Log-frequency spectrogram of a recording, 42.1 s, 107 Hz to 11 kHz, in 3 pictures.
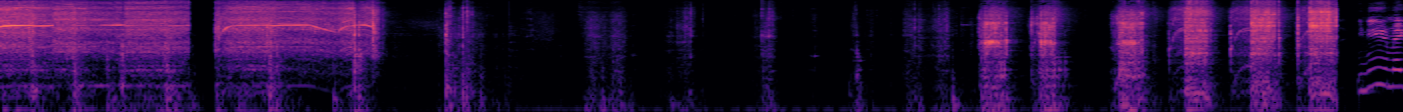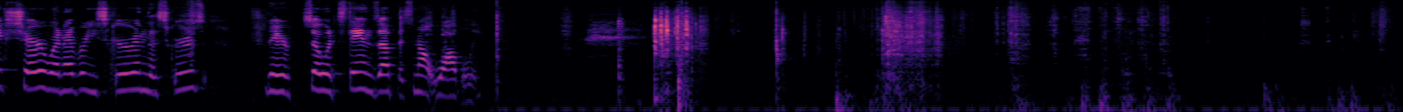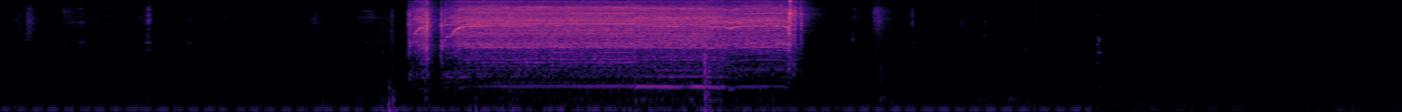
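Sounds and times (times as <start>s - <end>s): cordless drill driving a screw: 0.0s - 3.9s, 32.2s - 36.2s.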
